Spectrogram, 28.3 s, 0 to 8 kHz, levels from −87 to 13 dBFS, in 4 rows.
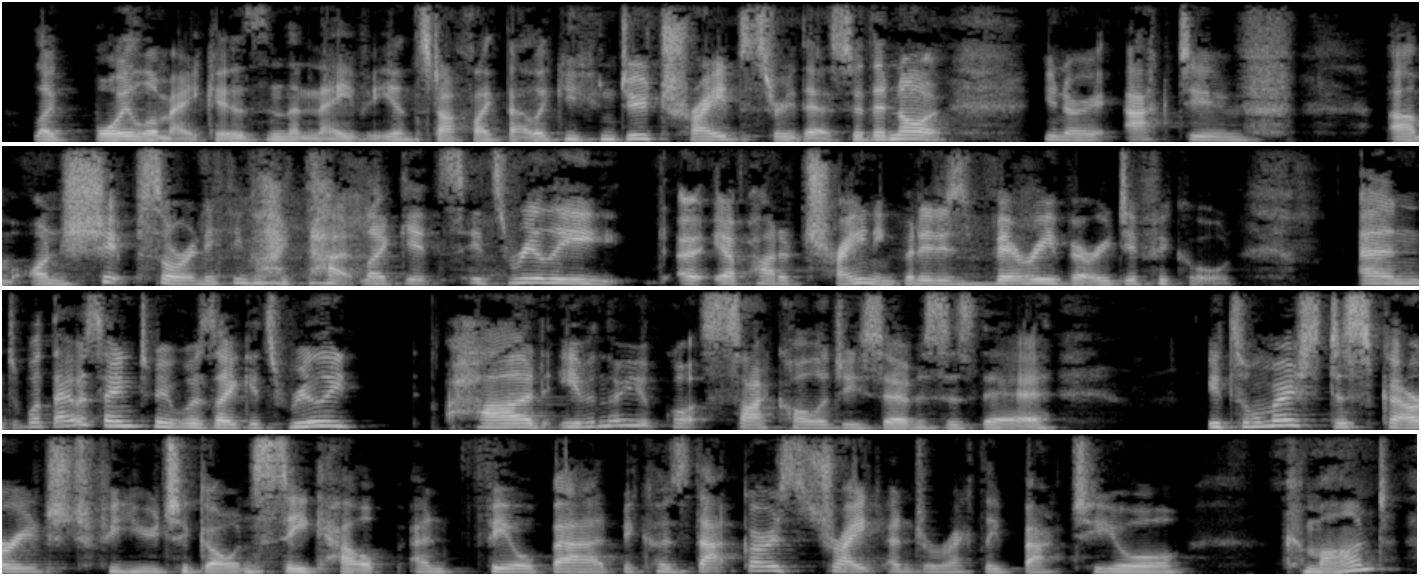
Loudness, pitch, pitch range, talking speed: -19 LUFS, 185 Hz, 170-210 Hz, 180 wpm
